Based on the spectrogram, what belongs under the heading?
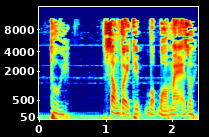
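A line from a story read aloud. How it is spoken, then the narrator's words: Nervous trembling voice. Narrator (Vietnamese): Thiện nuốt nước bọt, giọng run rẩy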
